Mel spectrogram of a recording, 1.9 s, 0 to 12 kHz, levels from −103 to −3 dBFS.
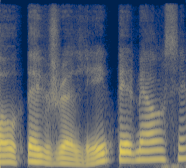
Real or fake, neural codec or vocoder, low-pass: fake; codec, 16 kHz in and 24 kHz out, 0.4 kbps, LongCat-Audio-Codec, four codebook decoder; 10.8 kHz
